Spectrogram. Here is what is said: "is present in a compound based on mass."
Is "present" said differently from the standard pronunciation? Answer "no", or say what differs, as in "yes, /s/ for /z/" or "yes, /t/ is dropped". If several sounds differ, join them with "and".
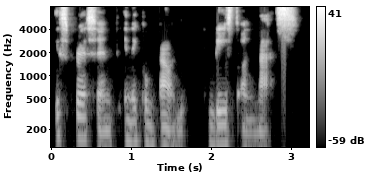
yes, /s/ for /z/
